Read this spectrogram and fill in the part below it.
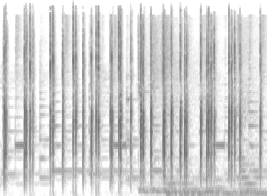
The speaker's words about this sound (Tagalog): Palakpakan naman dyan. Hindi yan, yung medyo malakas.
